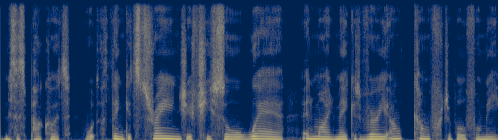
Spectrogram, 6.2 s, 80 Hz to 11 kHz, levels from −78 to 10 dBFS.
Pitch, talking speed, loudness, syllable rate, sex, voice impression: 180 Hz, 175 wpm, -18 LUFS, 4.7 syllables/s, female, very feminine, very adult-like, thin, relaxed, weak, dark, very soft, muffled, fluent, slightly raspy, cute, very intellectual, slightly refreshing, very sincere, very calm, very friendly, very reassuring, unique, very elegant, sweet, very kind, very modest, light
